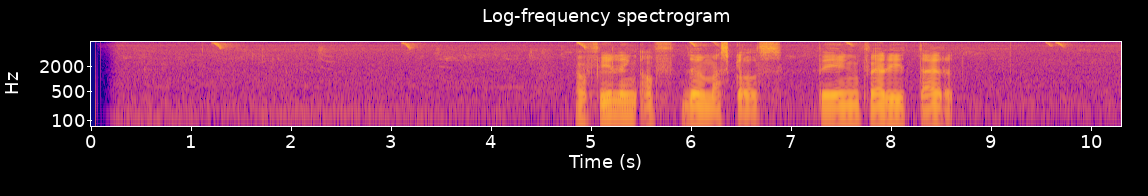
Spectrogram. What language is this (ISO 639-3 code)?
jav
